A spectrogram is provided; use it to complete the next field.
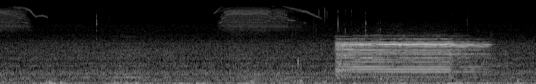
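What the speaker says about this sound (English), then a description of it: "And there goes the timer." A timer buzzer goes off in the Tenkuu no Restaurant video game, a loud steady electronic buzz lasting about a second over quiet game background.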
